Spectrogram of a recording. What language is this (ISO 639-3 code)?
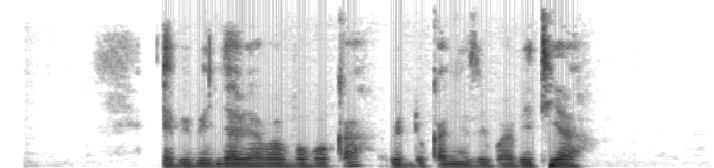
lug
